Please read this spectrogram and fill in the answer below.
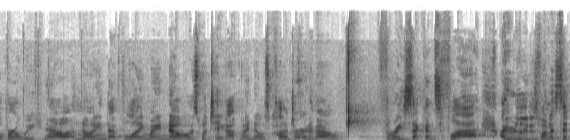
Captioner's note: snap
